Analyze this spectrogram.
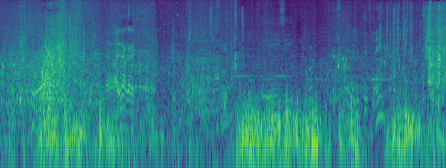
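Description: Sea water splashes and churns against a boat.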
